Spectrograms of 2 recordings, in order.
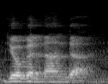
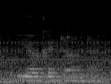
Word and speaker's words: Yogananda: Yogananda. – Yogananda.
